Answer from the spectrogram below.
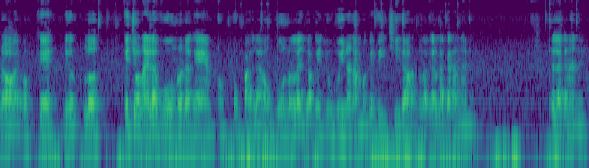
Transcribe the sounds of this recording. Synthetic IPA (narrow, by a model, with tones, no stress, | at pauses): zo˨˩jʔo˧ke˧ɗɨ˨˩ək̚lɨ˧ən | kaː˨˦jt͡ɕo˨˦˥na˨˩jlaː˨˩vu˧ənzo˨˩jɗɔ˨˦kaː˨˦˥ʔɛ˧mxə˧wŋ͡mxə˧wŋ͡mfaː˧˩jlaː˨˩hə˧wŋ͡mvu˧əno˧laː˨˩zɔ˧kaː˨˦jzu˧vi˧nɔ˨˦na˨˩mː˨˩kːvḭ˧˨t͡ɕi˧˦ɗɔ˨˦laː˨˩˨laː˨˩aː˦t̪̚ʰːn˨˩jna˨˩j | ɗe˨˧˦laː˨˩kaː˨˦na˨˩jna˨˩j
